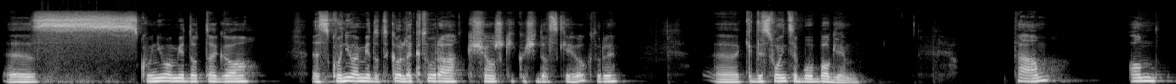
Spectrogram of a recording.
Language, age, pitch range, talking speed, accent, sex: Polish, 40-59, 130-160 Hz, 90 wpm, native, male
